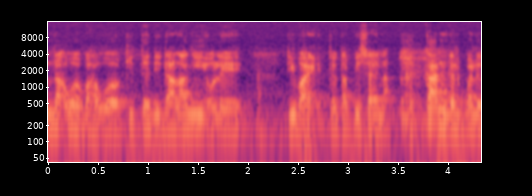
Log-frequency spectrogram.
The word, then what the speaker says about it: Tibai: Kalau saya sebut cintailah individu bernama Anwar Ibrahim, dia bermula dengan C. Bunyi dia dah lain. C-I-B-A-I.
